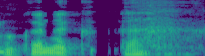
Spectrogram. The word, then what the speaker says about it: Puka Nacua: Puka Nakua, is that how you say his name? – Puka Nakua.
